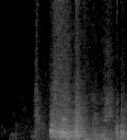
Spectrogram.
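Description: A wooden drawer slides open in an abandoned Italian house, a short scraping rub with a light knock, close and fairly quiet in a still room.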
